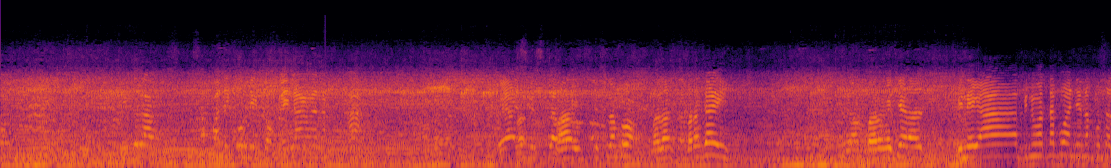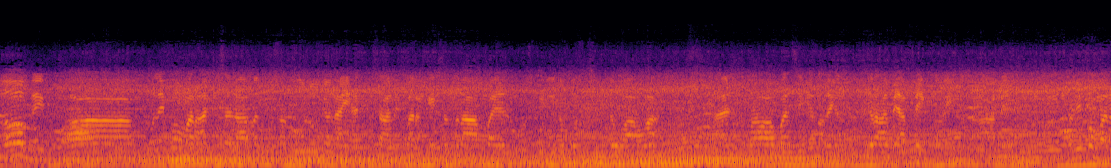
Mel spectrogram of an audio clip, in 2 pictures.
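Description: Several people talking in conversation, with a steady low engine hum underneath.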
